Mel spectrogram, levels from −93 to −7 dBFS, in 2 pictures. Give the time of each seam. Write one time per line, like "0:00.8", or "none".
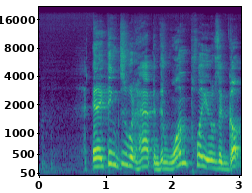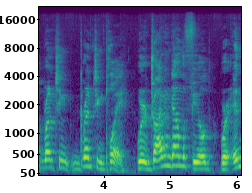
0:01.2
0:01.8
0:03.6
0:04.4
